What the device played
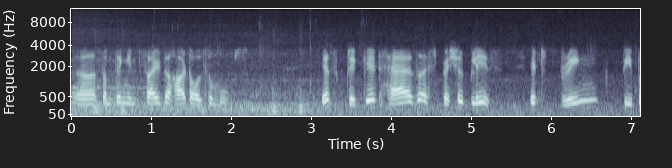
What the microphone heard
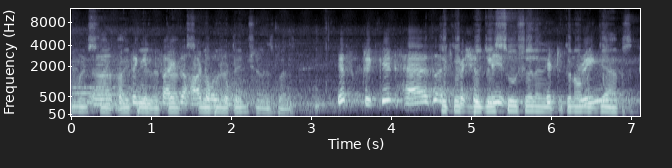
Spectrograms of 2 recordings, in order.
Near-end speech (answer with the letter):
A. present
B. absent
A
